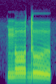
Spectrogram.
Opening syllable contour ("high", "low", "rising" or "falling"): high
